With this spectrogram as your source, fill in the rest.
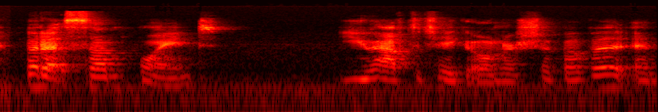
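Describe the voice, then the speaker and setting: A woman with an American accent, ordinary pitch variation, and noticeable background noise. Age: 50s. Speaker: life coach and podcast host. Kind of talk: casual chat.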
